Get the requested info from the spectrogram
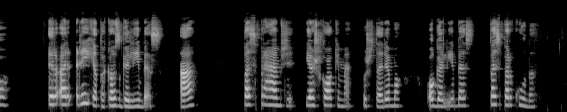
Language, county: Lithuanian, Kaunas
